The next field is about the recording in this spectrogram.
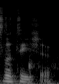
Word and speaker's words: Letitia: Isn't it Letitia right? – It's Letitia. I've been mispronounced.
